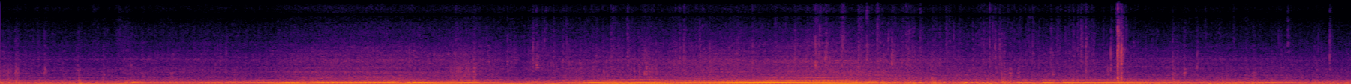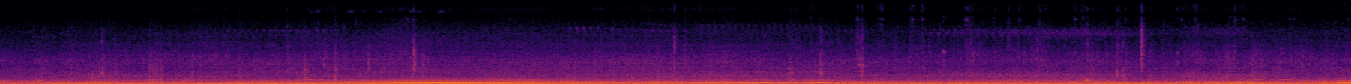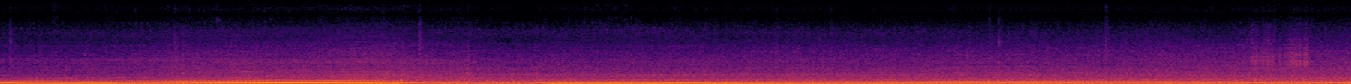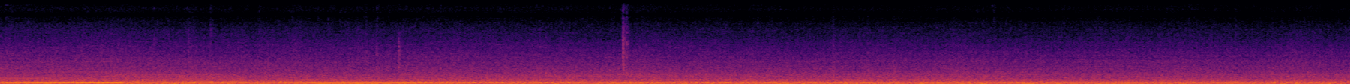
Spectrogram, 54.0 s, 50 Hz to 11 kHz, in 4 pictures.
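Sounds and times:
car engine heard from inside cabin: 0.0 - 54.0.

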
